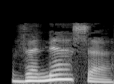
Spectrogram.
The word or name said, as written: vanessa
